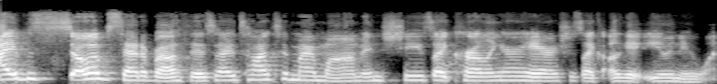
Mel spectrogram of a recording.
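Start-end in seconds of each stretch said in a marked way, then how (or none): 3.8-4.5 put-on deadpan, flat and expressionless. Retelling how mom answered about the dead guppy, imitating her deadpan. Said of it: "Very deadpan".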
